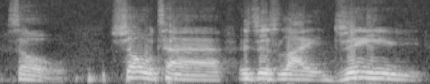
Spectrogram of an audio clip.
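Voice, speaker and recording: A man co-hosting a radio show, chatting casually and drifting into slow, solemn spiritual talk. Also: mid-range voice, animated, a little mellow. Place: radio studio.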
